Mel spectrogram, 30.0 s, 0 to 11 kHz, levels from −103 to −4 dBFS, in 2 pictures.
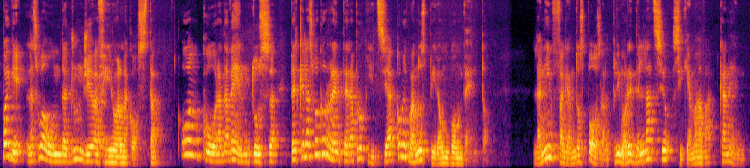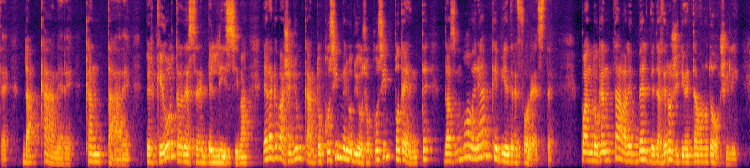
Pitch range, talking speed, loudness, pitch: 115-175 Hz, 135 wpm, -16 LUFS, 140 Hz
